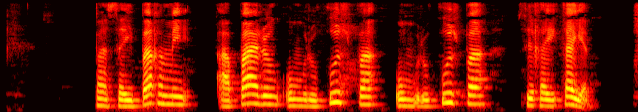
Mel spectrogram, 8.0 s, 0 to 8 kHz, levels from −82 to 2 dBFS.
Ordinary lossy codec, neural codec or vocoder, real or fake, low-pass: AAC, 48 kbps; none; real; 7.2 kHz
